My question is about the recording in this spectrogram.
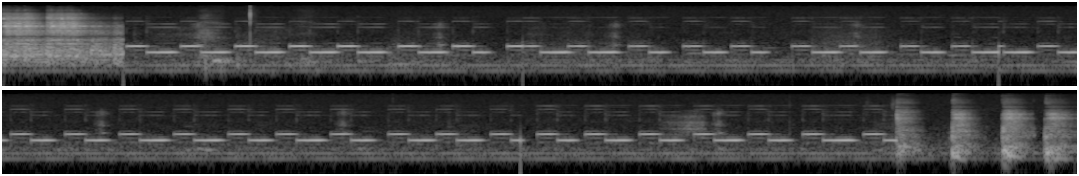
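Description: Electronic two-tone beeping: a lower and a higher note alternate in a steady loop, about two of each per second, after a louder burst of music-like sound cuts off about a second in.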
